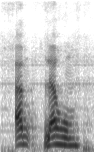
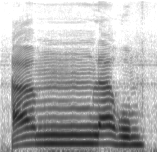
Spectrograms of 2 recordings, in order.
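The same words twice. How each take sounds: First: The m sound is cut off abruptly. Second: The m sound flows on and is prolonged. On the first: "kalau dia syiddah amlahum" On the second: "Kalau dia rakhawah amlahum"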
